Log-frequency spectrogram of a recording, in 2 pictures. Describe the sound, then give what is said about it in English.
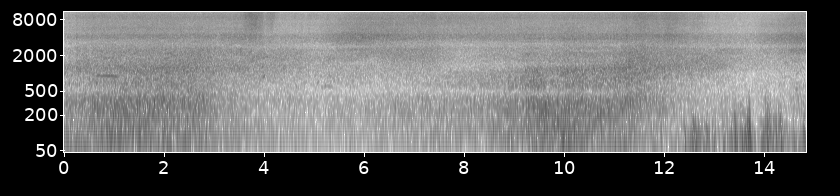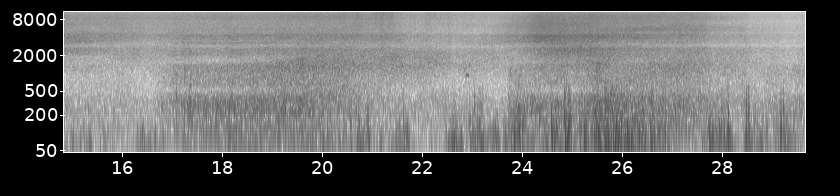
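Sea waves roll in and crash onto a pebble beach in Devon in repeated surges, each break followed by a hissing wash and rattle of stones, loud with steady wind behind. “So now it's that time to take a short moment to relax and listen to one of my favourite sounds, which is the sea crashing onto a pebble beach in Devon.”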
